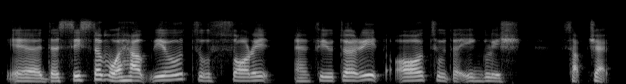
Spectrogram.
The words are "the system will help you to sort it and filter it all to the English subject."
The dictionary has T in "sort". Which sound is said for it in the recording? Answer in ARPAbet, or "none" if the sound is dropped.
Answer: none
